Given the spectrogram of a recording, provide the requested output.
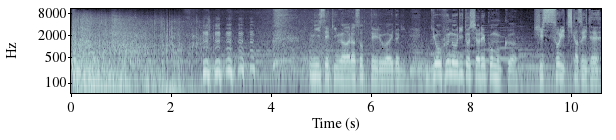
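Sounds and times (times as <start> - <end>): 
warship main guns firing a barrage: 0.0 - 2.5
laughter: 2.6 - 4.2
speech: 2.6 - 4.2, 4.8 - 10.6.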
